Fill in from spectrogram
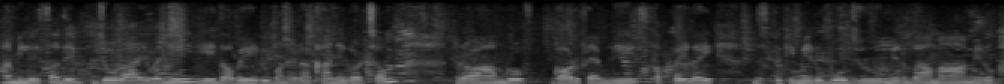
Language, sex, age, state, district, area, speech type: Nepali, female, 18-30, West Bengal, Alipurduar, urban, spontaneous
